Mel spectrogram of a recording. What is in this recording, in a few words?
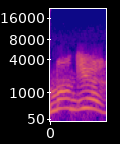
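"mon dieu", French; BALLY; CORVETTE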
